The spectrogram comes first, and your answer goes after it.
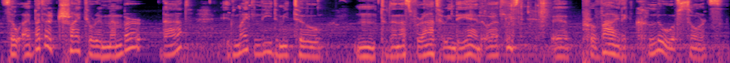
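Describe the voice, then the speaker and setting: Over game music, a man in a mid-range voice roleplays an irritable, foul-mouthed male vampire in a video game, offering in-character commentary on the gameplay. His delivery is lively in intonation, unhurried, lightly acted, and has hardly any pauses, as he muses aloud hesitantly in a wary, reflective mood.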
